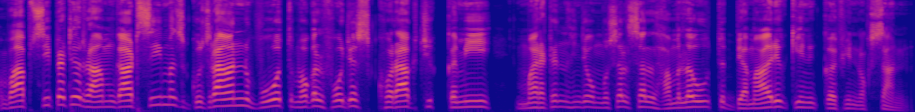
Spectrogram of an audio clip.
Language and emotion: Kashmiri, neutral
